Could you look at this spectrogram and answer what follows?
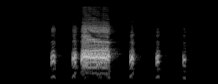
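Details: Two clucks, then a loud, grating squawk, followed by three more evenly spaced clucks from a wild junglefowl hen.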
